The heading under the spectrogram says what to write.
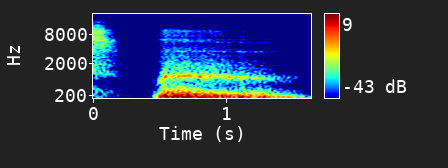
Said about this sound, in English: Someone else, there's a lung issue right now. You've got like a breathing issue. I just want you to do something. Put your hand where your lungs are and just start to take a deep breath.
